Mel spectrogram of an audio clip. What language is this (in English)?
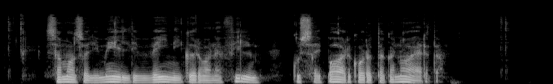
Estonian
